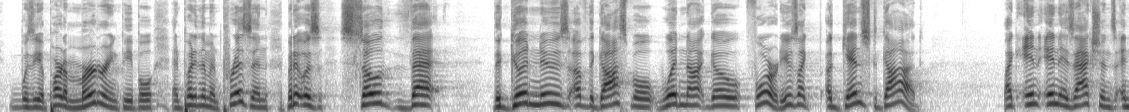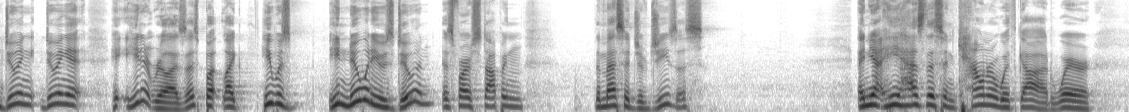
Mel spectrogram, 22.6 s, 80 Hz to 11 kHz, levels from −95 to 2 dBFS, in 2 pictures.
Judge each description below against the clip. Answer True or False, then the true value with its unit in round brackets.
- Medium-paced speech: True (190 wpm)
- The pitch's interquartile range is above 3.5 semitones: True (4.7 semitones)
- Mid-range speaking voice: False (210 Hz)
